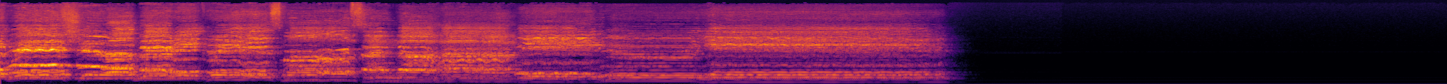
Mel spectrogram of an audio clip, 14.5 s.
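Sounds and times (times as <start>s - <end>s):
carolers: 0.0s - 9.4s.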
